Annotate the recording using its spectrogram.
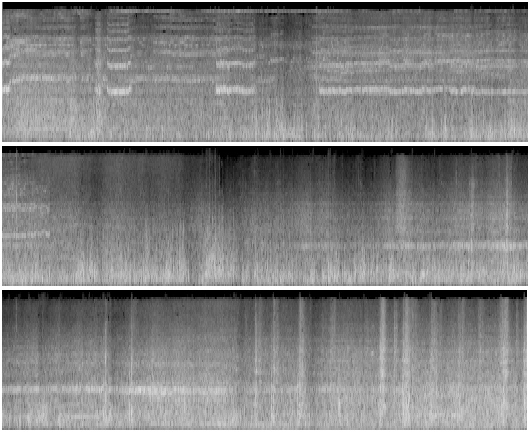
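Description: SNCF AGC diesel railcars. First a train's wheels squeal in high, on-and-off tones as it runs slowly along the platform. Then another train draws near, its engine rumble growing, and it passes with quickening clicks of wheels over rail joints.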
